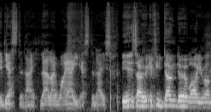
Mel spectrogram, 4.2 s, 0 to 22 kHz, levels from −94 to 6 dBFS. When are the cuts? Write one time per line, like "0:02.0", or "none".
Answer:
0:02.2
